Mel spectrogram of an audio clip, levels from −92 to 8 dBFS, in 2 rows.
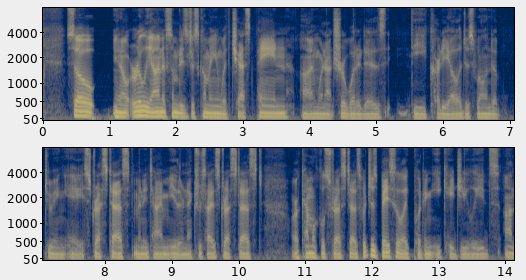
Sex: male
